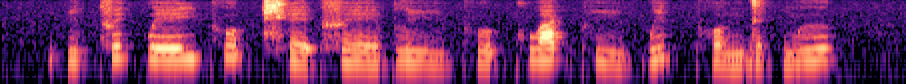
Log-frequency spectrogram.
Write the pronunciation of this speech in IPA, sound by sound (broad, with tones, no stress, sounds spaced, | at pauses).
ʔ i˨˩ t̚ f e˥˩ k̚ w eː˦˥ j pʰ u˦˥ ʔ t͡ɕʰ e˨˩ ʔ f eː˨˩ p l iː˨˩ pʰ u˨˩ ʔ kʰ w a˦˥ k̚ pʰ iː˨˩ p̚ w i˥˩ t̚ pʰ o˩˦ n d e˨˩ k̚ m ɯː˦˥ k̚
